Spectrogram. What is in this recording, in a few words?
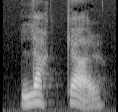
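"lackar", Swedish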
